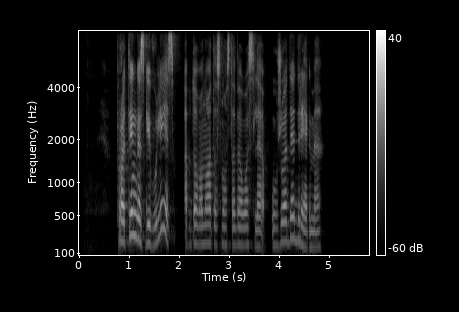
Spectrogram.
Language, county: Lithuanian, Alytus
